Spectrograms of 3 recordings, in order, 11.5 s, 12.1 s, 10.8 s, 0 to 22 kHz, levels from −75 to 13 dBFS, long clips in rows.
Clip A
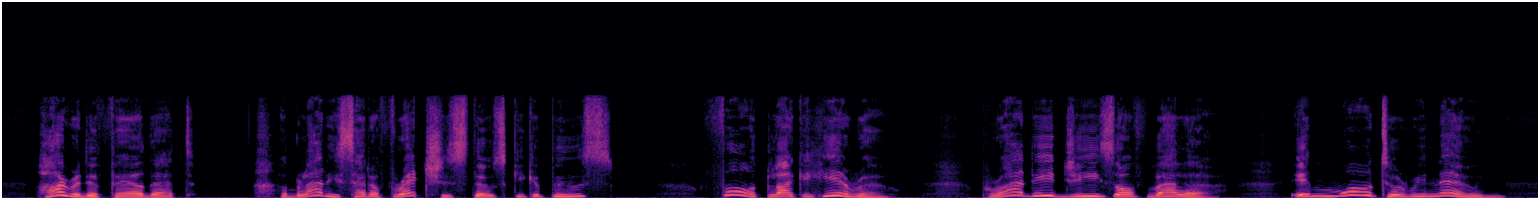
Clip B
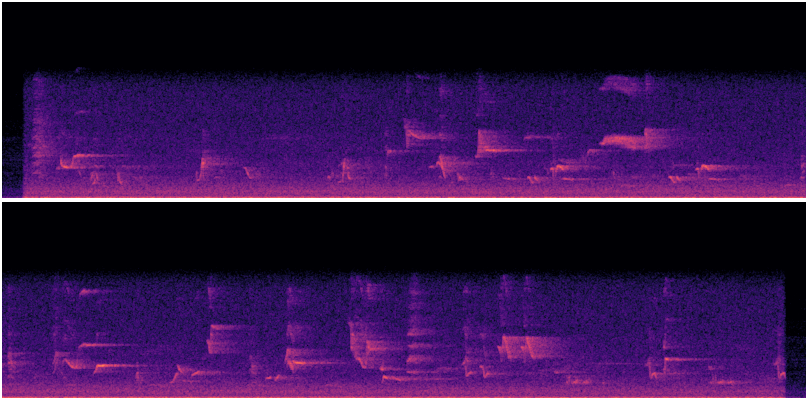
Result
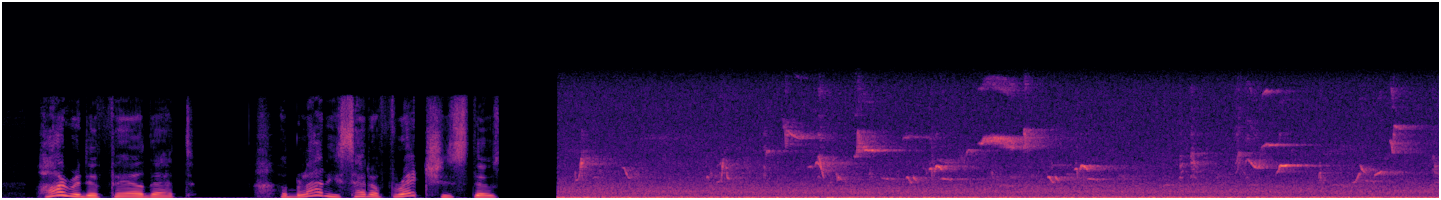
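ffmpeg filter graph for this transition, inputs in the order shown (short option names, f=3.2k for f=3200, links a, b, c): -filter_complex "[0:a]apad=whole_dur=10.78,atrim=end=10.78,asplit=2[a][b];[a]atrim=end=3.72,asetpts=PTS-STARTPTS,afade=t=out:st=3.716:d=0.004:c=hsin[c];[b]atrim=start=3.72:end=4.16,asetpts=PTS-STARTPTS,volume=0[d];[1:a]atrim=start=1.32:end=7.94,asetpts=PTS-STARTPTS,afade=t=in:d=0.004:c=hsin[e];[c][d][e]concat=n=3:v=0:a=1"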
